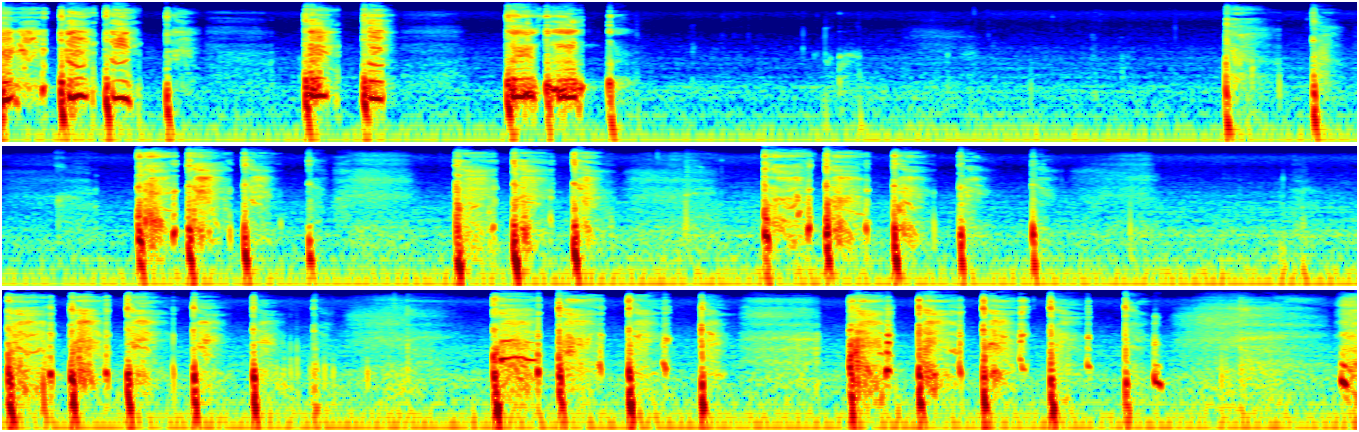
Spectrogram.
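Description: Repeated bursts of wet, phlegmy coughing and throat clearing from an adult, with short pauses between groups.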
